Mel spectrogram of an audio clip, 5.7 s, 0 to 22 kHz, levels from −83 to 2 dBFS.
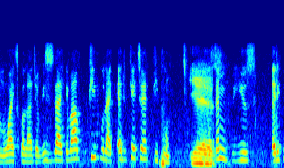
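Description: The speech comes through the AMR wideband (HD Voice) codec at 12.65 kbit/s with only light coding traces and shaped noise filling the band above 6.4 kHz, and no technical fault can be heard anywhere in the signal.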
